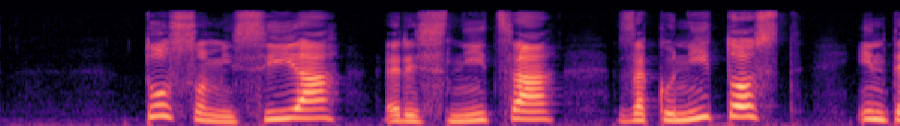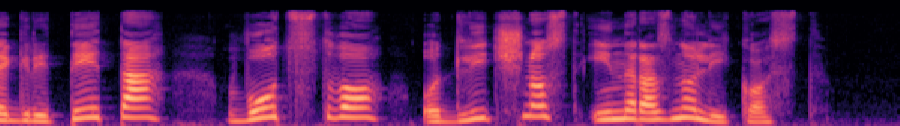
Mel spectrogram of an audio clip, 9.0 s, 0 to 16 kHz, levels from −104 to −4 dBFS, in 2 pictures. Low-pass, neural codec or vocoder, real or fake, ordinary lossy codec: 10.8 kHz; none; real; none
